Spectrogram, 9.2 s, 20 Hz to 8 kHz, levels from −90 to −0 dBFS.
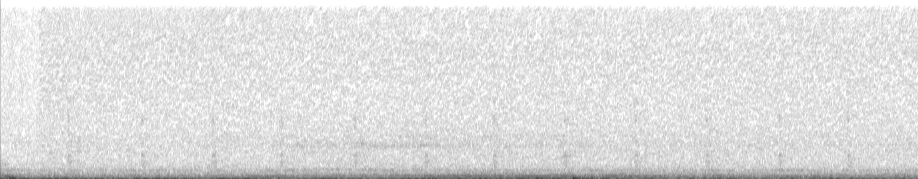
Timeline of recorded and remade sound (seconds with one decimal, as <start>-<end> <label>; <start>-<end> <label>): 0.0-7.6 recorded; 7.6-8.2 remade; 8.2-9.2 recorded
